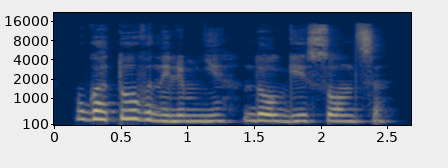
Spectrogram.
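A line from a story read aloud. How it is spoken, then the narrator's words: Sorrowful sigh. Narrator (Russian): горестно вздохнула Васса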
